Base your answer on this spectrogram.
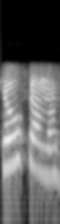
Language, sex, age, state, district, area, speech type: Marathi, female, 18-30, Maharashtra, Buldhana, rural, conversation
